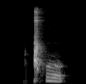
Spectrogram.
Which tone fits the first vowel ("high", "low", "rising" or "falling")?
low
